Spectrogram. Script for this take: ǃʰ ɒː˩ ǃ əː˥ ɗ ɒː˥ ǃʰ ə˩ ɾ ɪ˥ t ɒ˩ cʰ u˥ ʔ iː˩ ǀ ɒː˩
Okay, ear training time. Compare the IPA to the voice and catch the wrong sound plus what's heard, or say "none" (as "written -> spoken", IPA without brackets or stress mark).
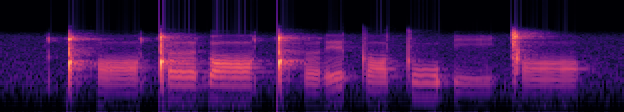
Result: cʰ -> t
